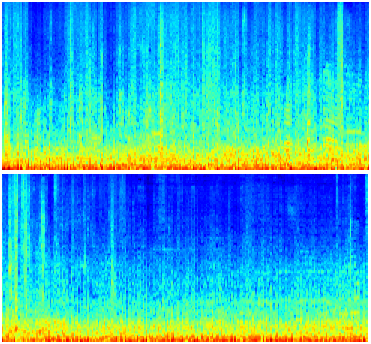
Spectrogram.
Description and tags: raw dyingbattery
Digital recorder losing power.
death, digital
